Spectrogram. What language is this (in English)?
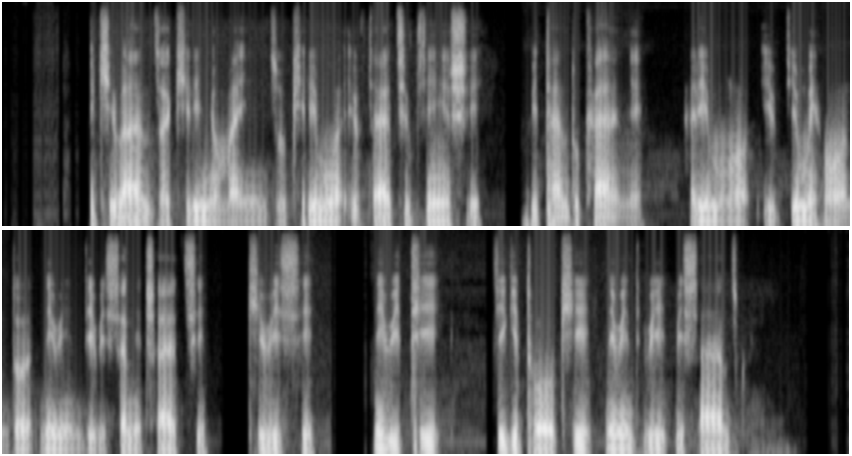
Rundi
